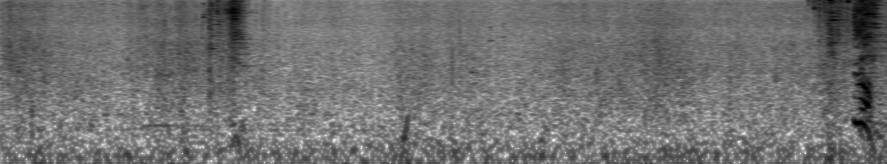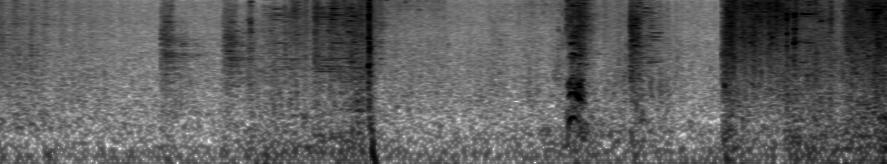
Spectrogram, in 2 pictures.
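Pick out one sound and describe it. Wind blows steadily in the background.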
